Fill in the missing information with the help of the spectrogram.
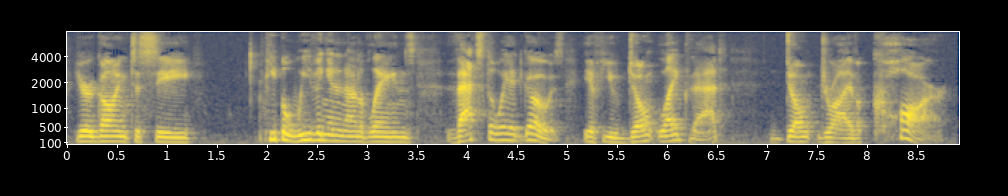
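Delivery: usual speaking voice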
